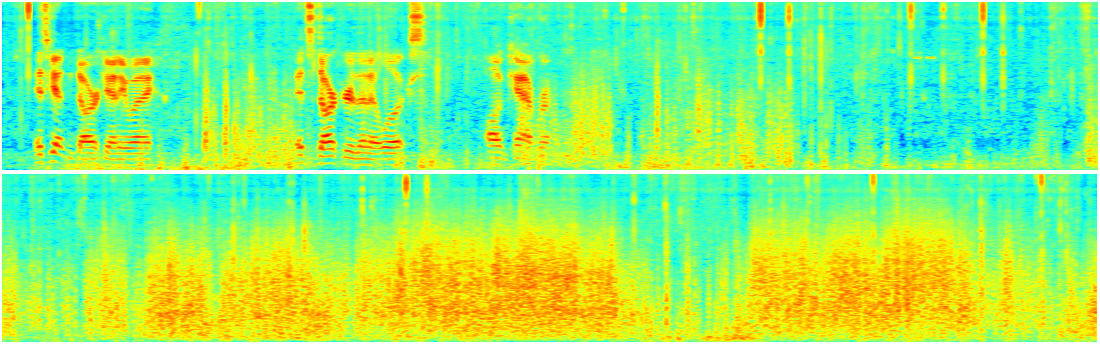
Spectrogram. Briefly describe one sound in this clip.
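Strong wind gusts roar across the microphone.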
